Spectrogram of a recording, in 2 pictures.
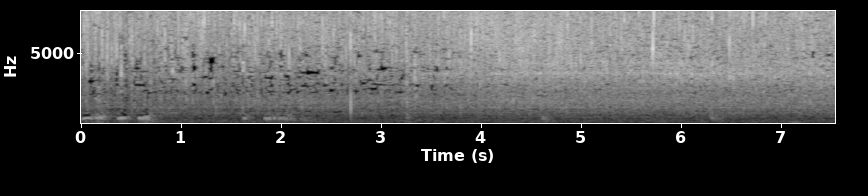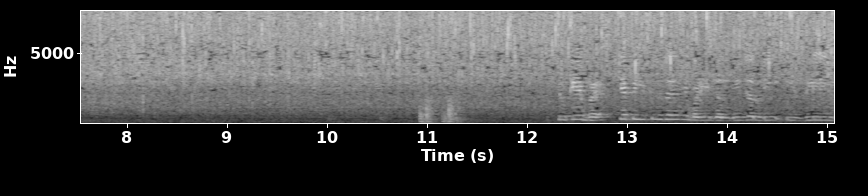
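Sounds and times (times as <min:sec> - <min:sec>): meat sizzling in a pan: 0:00.0 - 0:15.0.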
